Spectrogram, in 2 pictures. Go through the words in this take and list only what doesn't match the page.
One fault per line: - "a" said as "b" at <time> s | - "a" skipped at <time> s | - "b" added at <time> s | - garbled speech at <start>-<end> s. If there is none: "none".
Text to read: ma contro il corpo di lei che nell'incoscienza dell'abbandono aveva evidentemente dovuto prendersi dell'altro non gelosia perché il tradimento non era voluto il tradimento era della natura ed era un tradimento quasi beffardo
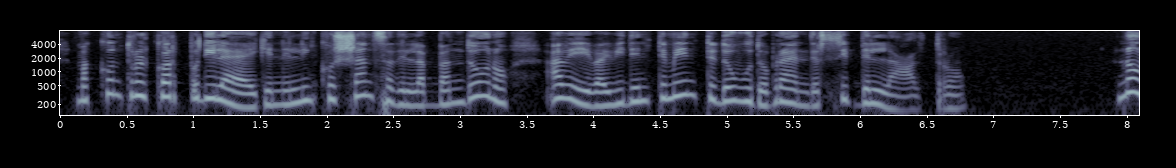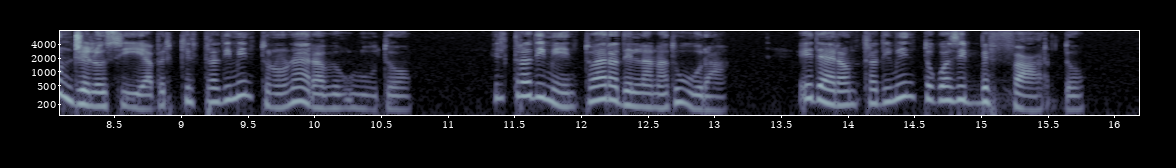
none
